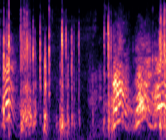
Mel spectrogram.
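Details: Street dog with its head stuck inside a discarded plastic container, caught by a rescue team: quick series of harsh yelping barks and whimpers, closely spaced, with no gaps between bursts.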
